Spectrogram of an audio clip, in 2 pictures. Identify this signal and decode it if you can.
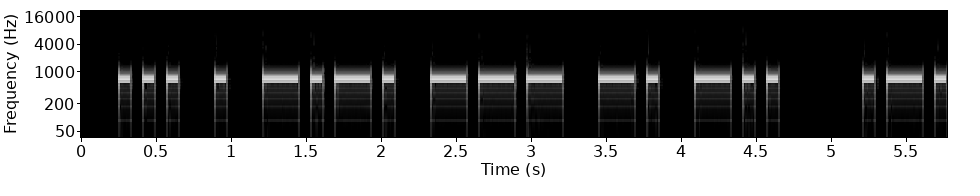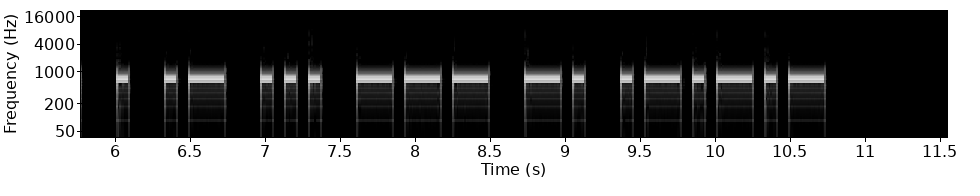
Morse code, heard as a keyed tone, about 15 wpm, 700 Hz. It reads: SECOND REASON.
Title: Sentences from Top 1000 Words - Review Part 1 - 15wpm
